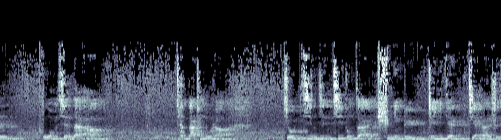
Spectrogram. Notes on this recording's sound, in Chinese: 本期节目在玉米实验室的办公区用录音笔录制，可能有街道上的杂音，请见谅。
